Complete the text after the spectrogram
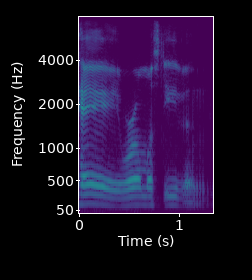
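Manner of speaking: usual speaking voice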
